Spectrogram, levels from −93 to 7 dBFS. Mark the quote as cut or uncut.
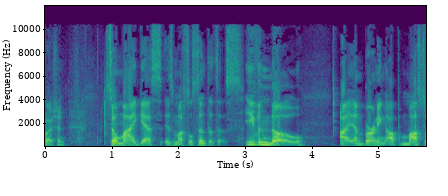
uncut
